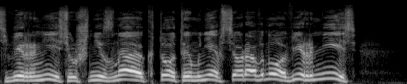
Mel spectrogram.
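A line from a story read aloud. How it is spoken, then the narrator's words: Frantic urge to shout. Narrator (Russian): Ларри внезапно охватило безумное желание … закричать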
